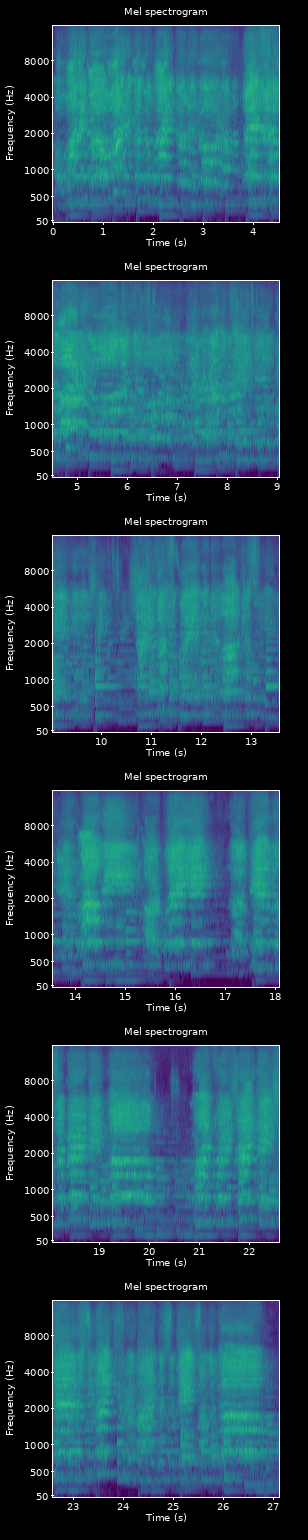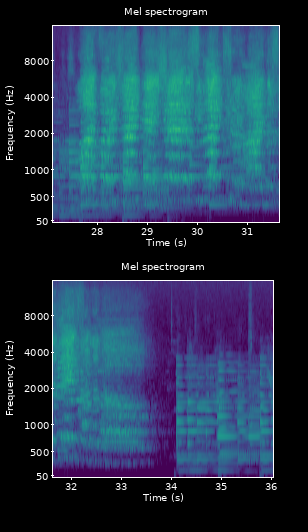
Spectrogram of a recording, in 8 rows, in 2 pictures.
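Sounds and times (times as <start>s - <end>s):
choir breaths: 0.0s - 33.8s
children's choir singing: 0.0s - 33.9s.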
